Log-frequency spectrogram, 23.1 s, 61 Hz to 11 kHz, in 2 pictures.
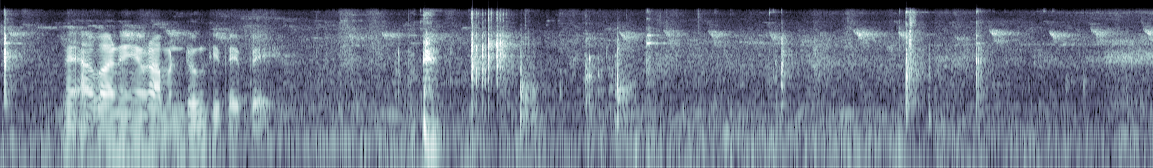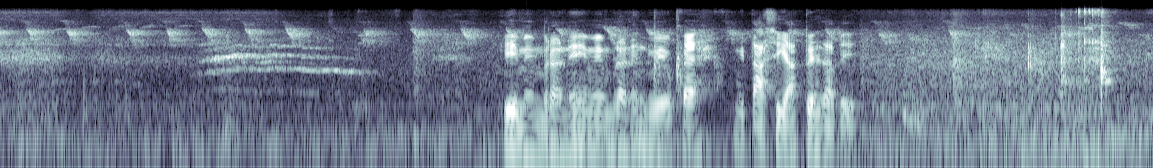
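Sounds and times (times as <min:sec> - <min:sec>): hard objects clicking and knocking: 0:04.0 - 0:06.7, 0:21.8 - 0:22.9
small bird chirping: 0:06.4 - 0:16.4.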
